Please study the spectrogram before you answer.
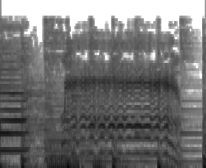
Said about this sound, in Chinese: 小羊叫。 妈妈，看，是小羊哎！ 哈哈，是哦，小羊怎么叫呢？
